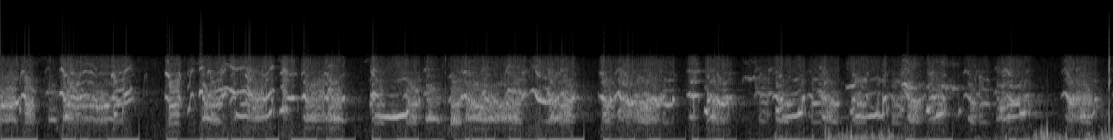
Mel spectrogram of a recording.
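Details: Running dogs keep up a steady run of yelping barks and whines, dense overlapping calls from more than one dog, with brief pauses and a faint voice at times.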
